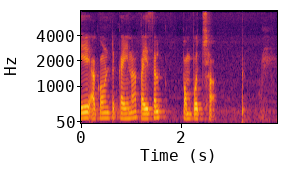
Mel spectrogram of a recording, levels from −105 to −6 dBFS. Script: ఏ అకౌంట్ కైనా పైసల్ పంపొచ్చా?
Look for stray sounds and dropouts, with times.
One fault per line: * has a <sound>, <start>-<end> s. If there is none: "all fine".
* has a thud, 3.2-3.4 s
